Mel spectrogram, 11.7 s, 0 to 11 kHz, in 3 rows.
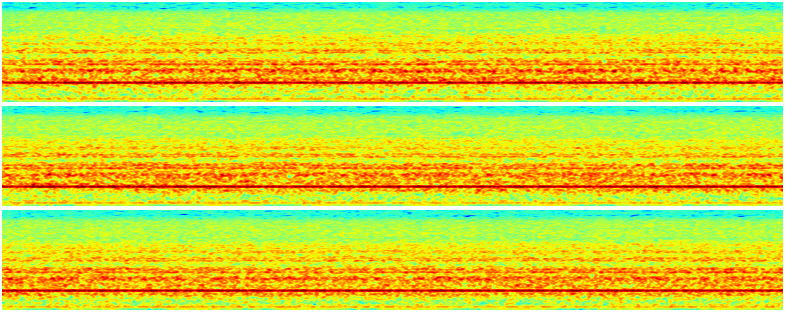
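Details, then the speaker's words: Used Breckwell/Facso pellet stove combustion exhaust fan from a Breckwell P24I on an open bench: even steady motor whir with constant hum and whine, no loud noise, squealing or squeaking; normal blower operation. "So there it is, no loud noise, no squealing, no squeaking, nothing."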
